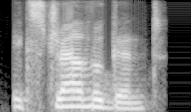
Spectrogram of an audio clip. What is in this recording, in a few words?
"extravagant", Indian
